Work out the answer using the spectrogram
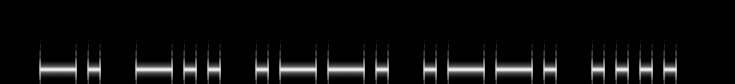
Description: Morse code, heard as a keyed tone, about 10 wpm, 700 Hz. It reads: NDPPH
